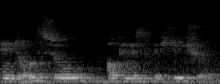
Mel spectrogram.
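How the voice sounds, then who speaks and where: Man, halting formal speech, echoey hall. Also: a little high, monotone, mellow. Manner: halting, many hesitations and restarts. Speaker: guest speaker. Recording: echoey hall, distant mic, faint noise.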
